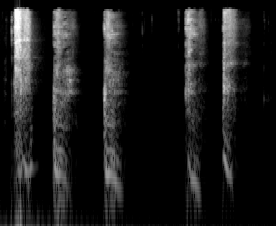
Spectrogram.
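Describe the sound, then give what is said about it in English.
A voice imitates a nasal throat-clearing cough, like a cough that ends in the nose, five short snorting bursts in an uneven rhythm, fairly loud, with brief silences between them. “It is a throat nasal thing. It's like almost like a cough that ends in his nose.”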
